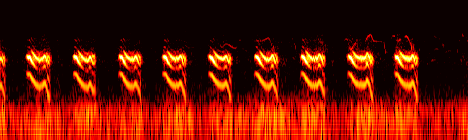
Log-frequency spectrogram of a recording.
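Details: Nine loud, clear see-see partridge notes, each a short twisting whistle, repeated steadily about twice per second against a quiet background.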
